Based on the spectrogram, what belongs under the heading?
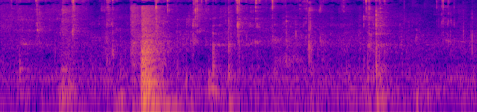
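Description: Close-miked chewing and mouth smacking while eating boiled crawfish, with scattered small clicks from handling the shells. The loudest sound is one sharp smack about two seconds in.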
